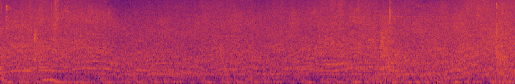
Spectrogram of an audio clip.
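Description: A futuristic racing engine roars steadily at high speed.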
